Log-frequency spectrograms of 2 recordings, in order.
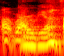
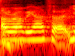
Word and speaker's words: Arrabbiata: How do you say it? – Arrabbiata. – Arrabbiata. Yeah.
